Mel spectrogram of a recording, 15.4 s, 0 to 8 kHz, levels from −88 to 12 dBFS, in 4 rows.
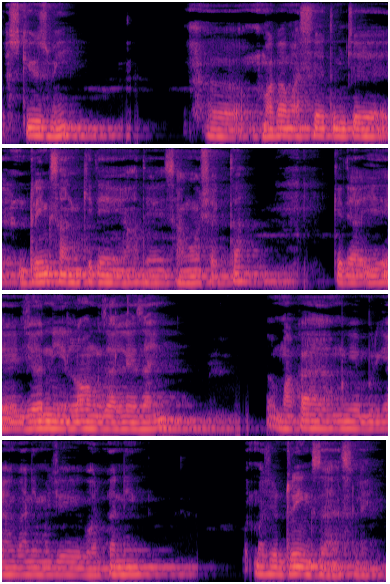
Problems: none marked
